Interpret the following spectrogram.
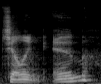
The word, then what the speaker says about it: Gillingham: in eight teeth so I think it's gelling em chilling him and that's how they pronounce it in the UK Gillingham but meanwhile we had one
